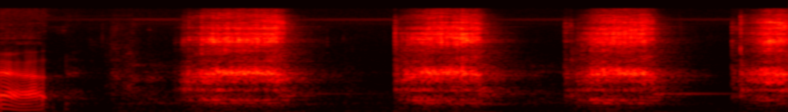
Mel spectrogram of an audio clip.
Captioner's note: metal-on-metal grinding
